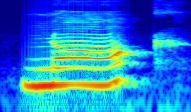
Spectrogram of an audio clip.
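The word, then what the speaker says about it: knock: Next हमारा है, sorry ये देखिए, ये देखिए लॉक, ब्लॉक, फ्रॉक, gown, brown, frown, road, boat, कोल, गोल, सोप, हॉक, नॉक, इसमें के साइलेंट है, नॉक, रोप और मोप, ठीक है।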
